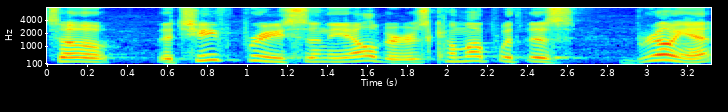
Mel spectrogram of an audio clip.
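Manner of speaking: loud, high, heavily sarcastic, stressed "brilliant". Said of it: "I'm using sarcasm here".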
